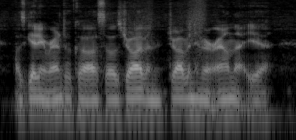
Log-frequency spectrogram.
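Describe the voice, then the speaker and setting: Very deep and low in pitch, a man speaks very fast with vocal fry and fairly even intonation. The recording is very clean, with a silent background. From Australia, Brisbane. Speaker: pro BMX rider and team manager. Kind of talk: podcast interview. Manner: casual, laid-back.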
